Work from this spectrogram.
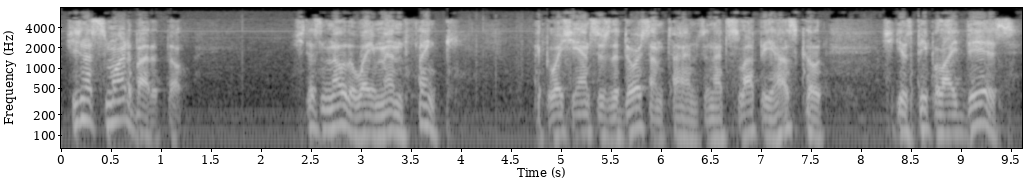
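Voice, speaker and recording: A brash, possessive husband needles in a fairly low voice. This is 1970s radio drama acting. The recording is muffled and hissy. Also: male voice, animated, moderate pace, a bit bright. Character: jealous, possessive husband just acquitted of murder.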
